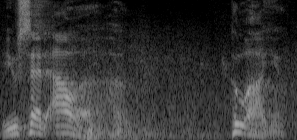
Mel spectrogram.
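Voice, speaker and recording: An actor voicing a proud, sardonic male vampire warlord in a video game, cold and imperious, with a theatrical, deliberate delivery. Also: medium pitch, huge pitch swings, reverberant, noisy background, full character voice. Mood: suspicious. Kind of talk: scripted video game cutscene acting.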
